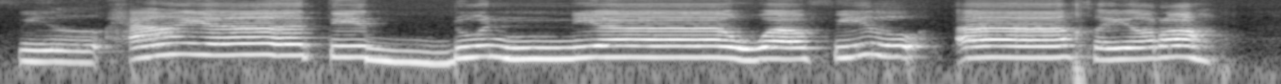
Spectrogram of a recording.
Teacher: Dunya. Nah, ada alif di sana, itu namanya mad tobi nih. Dibaca 2 harokat.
